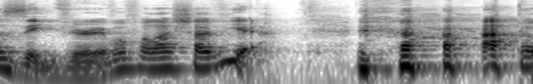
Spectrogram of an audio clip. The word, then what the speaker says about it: Xavier: Whitney, que se chama Xavier. Mas assim, sabendo que é um livro em inglês, a pronúncia correta seria Xavier. Mas eu não vou falar Xavier, eu vou falar Xavier.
